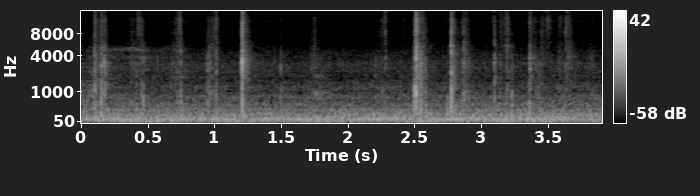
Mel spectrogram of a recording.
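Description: A tarot oracle card deck being shuffled by hand, with a steady papery riffle and several sharper card snaps, close and fairly quiet, with no voices.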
